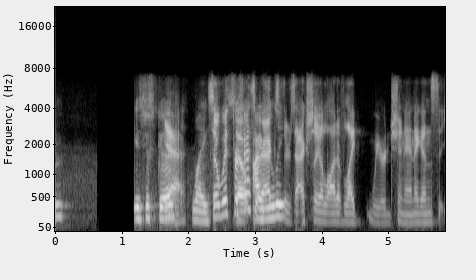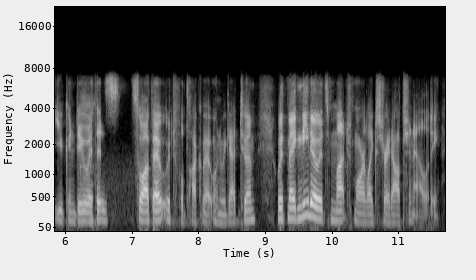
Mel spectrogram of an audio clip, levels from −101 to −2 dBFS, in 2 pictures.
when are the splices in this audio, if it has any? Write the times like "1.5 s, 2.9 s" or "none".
none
